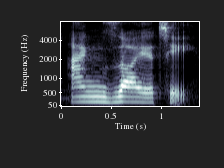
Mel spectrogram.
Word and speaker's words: anxiety: Anxiety. The X sounds like a anxiety. Anxiety. Anxiety. Unfortunately, in this day and age, many people suffer from anxiety. And the stress is on the Z.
